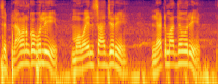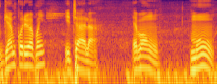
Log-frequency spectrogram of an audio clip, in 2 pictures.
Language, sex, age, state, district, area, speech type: Odia, male, 18-30, Odisha, Balangir, urban, spontaneous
